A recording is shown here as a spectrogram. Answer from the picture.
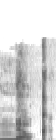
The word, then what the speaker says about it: Nelk: Um, but because I have a teenage son, I know about Nelk, N E L K, rhymes with Belk, and these guys.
